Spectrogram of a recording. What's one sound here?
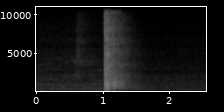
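A single pistol shot cracks loudly outdoors.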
